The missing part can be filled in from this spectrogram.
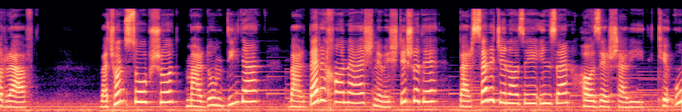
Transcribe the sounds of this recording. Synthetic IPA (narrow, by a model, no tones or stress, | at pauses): ɾæft̪ | væt͡ʃʰonsoːbʃod̪̥mæɾd̪omd̪iːd̪ænd̪ | bæɾd̪æɾe̞xɒːneæʃne̞ve̞ʃt̪e̞ʃo̞d̪e̞ | b̥æɾsæɾe̞d͡ʒe̞nɒːze̞je̞ʔiːnzænhɒːze̞ɾʃæviːd̪̥cʰe̞ʔuː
